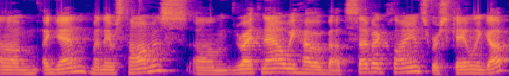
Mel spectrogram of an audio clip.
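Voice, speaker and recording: Speaking with a slight Latvian accent, a man talks at a fairly slow pace in a fairly high pitch, his pitch varying in an ordinary way. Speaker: marketing agency founder. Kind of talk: sales pitch. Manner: casual, with frequent fillers.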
